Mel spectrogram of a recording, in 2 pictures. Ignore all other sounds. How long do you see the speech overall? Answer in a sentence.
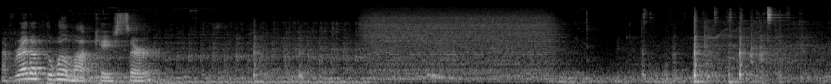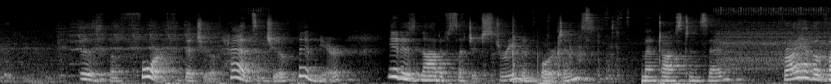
The speech can be heard for 9 seconds in total.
